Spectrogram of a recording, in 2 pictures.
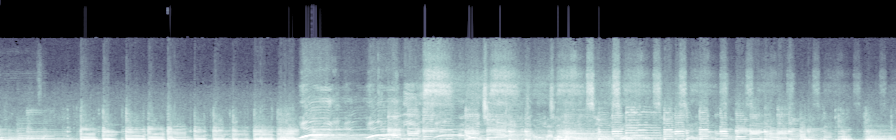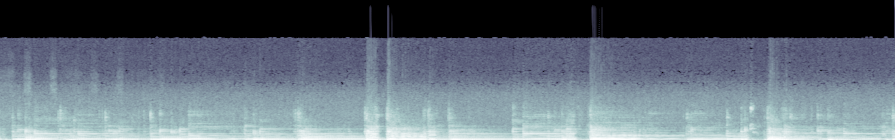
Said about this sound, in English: Play some foundation tune for all my foundation listeners. So listen up.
